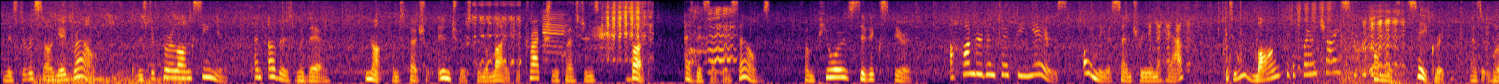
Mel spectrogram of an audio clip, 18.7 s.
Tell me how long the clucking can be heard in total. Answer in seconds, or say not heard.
2 s.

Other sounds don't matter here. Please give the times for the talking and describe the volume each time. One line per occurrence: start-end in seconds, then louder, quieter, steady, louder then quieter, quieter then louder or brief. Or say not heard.
0.0-18.6 steady.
